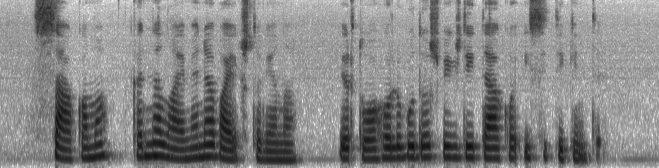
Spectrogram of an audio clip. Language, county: Lithuanian, Panevėžys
